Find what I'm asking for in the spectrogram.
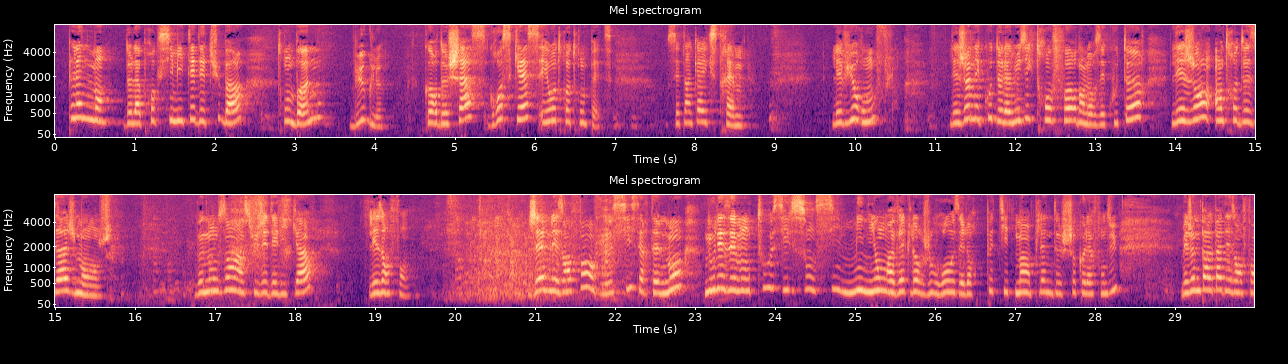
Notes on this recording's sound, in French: Une émission enregistrée en public au studio 105 de la Maison de la radio.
